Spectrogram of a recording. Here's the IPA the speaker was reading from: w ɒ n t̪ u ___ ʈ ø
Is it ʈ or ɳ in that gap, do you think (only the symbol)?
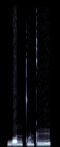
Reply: ɳ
